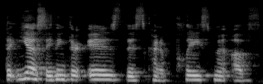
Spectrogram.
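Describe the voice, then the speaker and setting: A woman's voice: medium pitch, fairly even intonation, fairly quick, a little mellow. A woman explaining things informally as an interview guest, thinking aloud with plenty of "like" and "you know". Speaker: interview guest, data scholar and teacher.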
